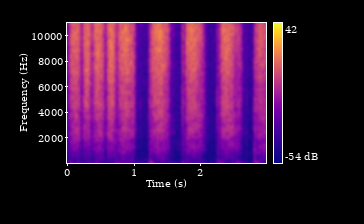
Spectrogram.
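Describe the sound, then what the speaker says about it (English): Dry paint nibs being rubbed off a painted nebula and galaxy canvas by hand, a close, steady scratchy friction in repeated strokes with brief pauses between passes, no talking. "Those little nibs that we've been painting over the whole time rub right off."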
